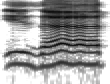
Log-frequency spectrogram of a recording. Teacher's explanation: اذا الف مدہ ہے، 1 الف کے برابر کھینچ کر پڑھیں گے۔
